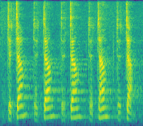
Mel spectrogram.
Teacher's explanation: I ambach pentameter which means that the foot the I am unstressed stressed is repeated five times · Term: iambic pentameter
